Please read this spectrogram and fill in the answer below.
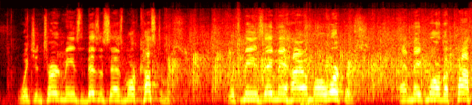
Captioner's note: applause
